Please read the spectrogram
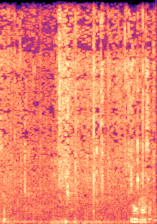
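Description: Near silence: faint outdoor background with a soft tick about a second in.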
